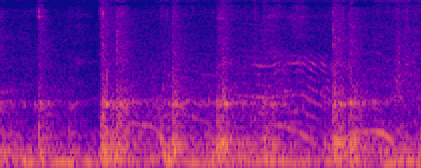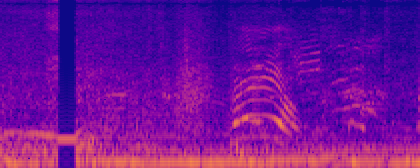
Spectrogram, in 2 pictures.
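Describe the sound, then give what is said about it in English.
A busy, echoing crowd of people shrieking and whooping on a giant slide in Detroit, with repeated heavy thuds and bumps as riders bounce down, and high excited screams rising above the steady hubbub. “And even though riding that giant slide can sound like this.”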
